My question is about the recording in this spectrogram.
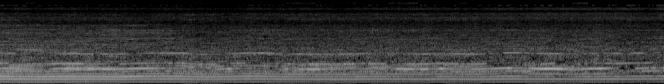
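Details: Husqvarna 125B two-stroke leaf blower after repair and high-speed carburettor adjustment, no air filter yet, blowing leaves. High, steady two-stroke buzz holds its pitch with only slight wavering; runs clean and strong.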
